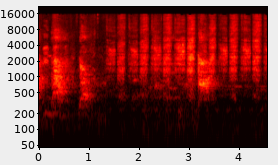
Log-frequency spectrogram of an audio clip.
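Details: Rottweiler, the 2018 Vietnam champion, at a kennel in Vietnam on an ordinary afternoon during a show-posing session: a few short, rough barks early and near the middle, with rapid repeated panting-like puffs between them.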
